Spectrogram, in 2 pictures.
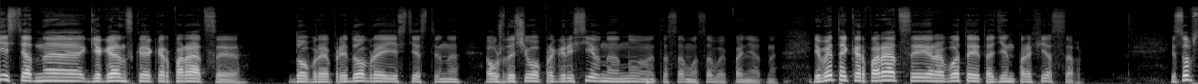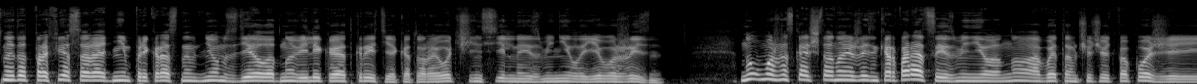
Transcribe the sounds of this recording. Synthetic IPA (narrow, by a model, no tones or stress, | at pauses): jesʲtʲɐd̪naɡʲɪɡanskəjəkərpɐɾat̪sɨjə | d̪o̞bɾəjəpɾʲɪd̪o̞bɾəjəjɪsʲtʲe̞st̪vʲɪnːə | ɐuʂd̪ət͡ɕɪvo̞pɾəɡɾʲɪsʲːivnəjənuɛt̪əsɐmosɐbo̞jpɐnʲa̰t̪nə | ɪvɛt̪əjkərpɐɾat̪sɨɪɾɐbo̞t̪əjɪt̪ɐdʲinpɾɐfʲe̞sːə̰r | ɪso̞pst̪ʲɪnəɛt̪ət̪̚pɾɐfʲe̞sːəɾɐdʲnʲimpɾʲɪkɾasnɨmdʲnʲo̞mzʲdʲe̞lˠəlˠɐd̪no̞vʲɪlʲikəjəɐt̪kɾɨtʲɪjəkɐt̪o̞ɾəjəot͡ɕːɪnʲsʲilʲnəɪzmʲɪnʲilˠəjɪvo̞ʐɨzʲnʲ | numo̞ʐnəskɐzatʲʂt̪oɐnoɪʐɨzʲnʲkərpɐɾat̪sɨjɪɪzmʲɪnʲilˠənoɐbɛt̪əmt͡ɕʉːʉt̚ʲpɐpo̞ʑʲːɪi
